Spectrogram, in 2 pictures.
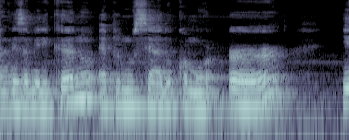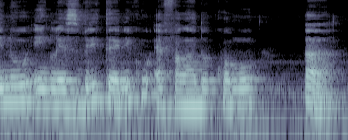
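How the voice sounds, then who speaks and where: A woman teaches a live online lesson in a low, mellow voice. She explains patiently, repeating each example slowly. The room gives her voice a noticeable echo. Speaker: English teacher.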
